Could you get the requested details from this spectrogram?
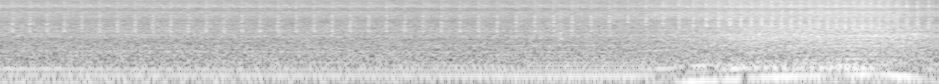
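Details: Engine motor mount check while power-braked in gear and reverse: steady idle with a quick regular knock, then a heavy thump and surge under load as the engine lifts on a broken motor mount.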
